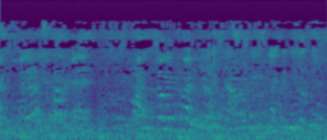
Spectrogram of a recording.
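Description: Indistinct chatter of many people talking at once, a steady murmur of overlapping voices with no clear words.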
